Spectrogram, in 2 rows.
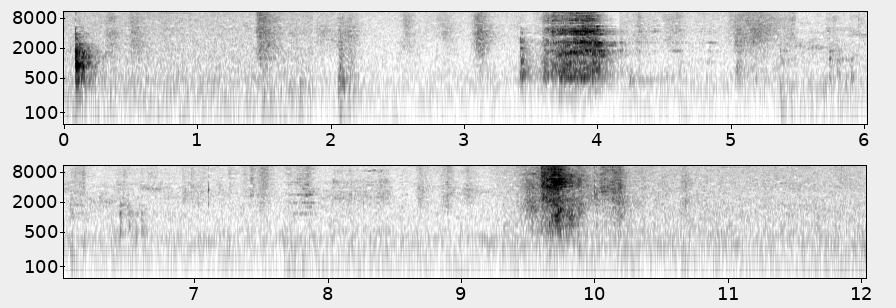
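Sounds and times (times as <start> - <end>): gritty scrape: 3.4 - 5.4, 7.4 - 10.4.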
